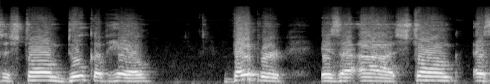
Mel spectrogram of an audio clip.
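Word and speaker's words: Vepar: a lion bolivar and vapor look like water think of the word vapor right uh vapor is like water vapor or vapor is the uh vapor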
